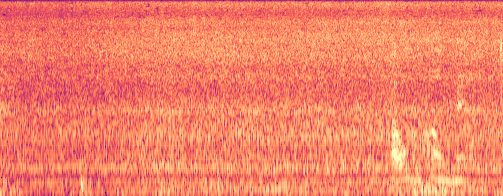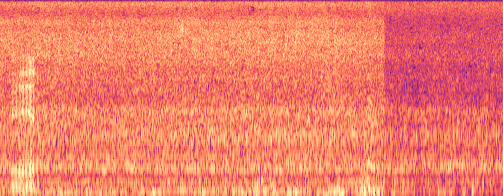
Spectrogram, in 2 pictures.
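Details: Honey bee swarm near Chattanooga being slowly brushed off a pine tree into a box with frames, the bees growing agitated; a steady low droning hum throughout, with brief human voices in the middle.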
